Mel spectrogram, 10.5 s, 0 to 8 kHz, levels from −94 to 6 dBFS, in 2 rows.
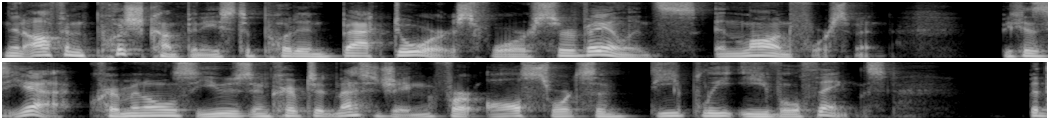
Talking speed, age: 155 wpm, 30-49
